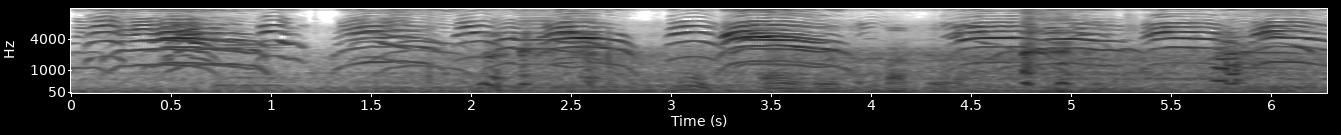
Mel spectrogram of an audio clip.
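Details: Domestic kittens calling their mother for milk: many overlapping high, arched mews in quick succession, some rising then falling, with a few soft words spoken nearby.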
